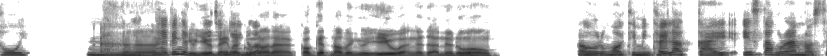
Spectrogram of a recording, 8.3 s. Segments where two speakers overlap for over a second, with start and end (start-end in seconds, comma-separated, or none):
1.0-2.6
